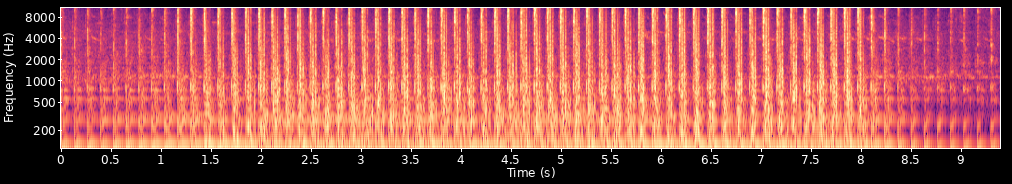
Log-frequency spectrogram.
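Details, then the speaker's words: Fully restored 1976 Royal Enfield Bullet idling normally: only a deep, steady bass thump at a few beats a second, no knocks or rattles; the sound gets heavier when revved. Healthy single-cylinder exhaust thump. "நார்மலாக run பண்ணும்போது ஒரு அந்த base, அந்த thumb மட்டும்தான் கேட்கும்."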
